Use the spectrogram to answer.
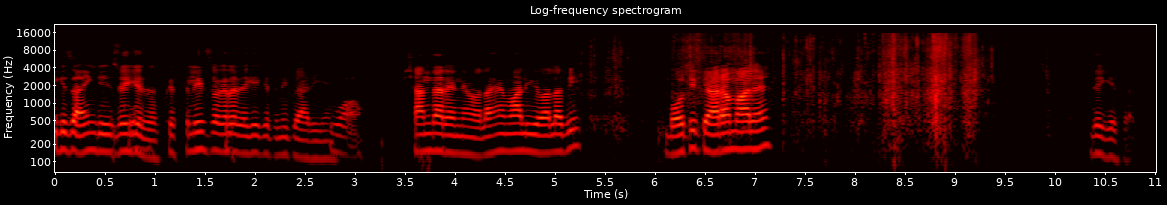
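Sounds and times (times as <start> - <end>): plastic packet crinkling: 5.1 - 10.2.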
